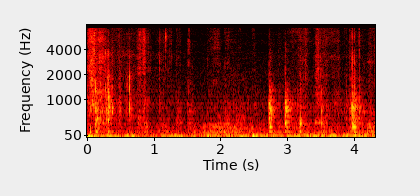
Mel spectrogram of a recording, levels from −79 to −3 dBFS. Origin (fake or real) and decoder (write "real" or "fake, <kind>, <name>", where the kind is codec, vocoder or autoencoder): real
